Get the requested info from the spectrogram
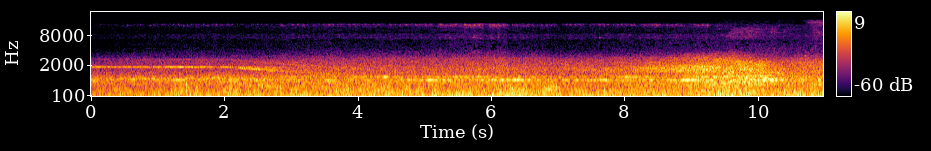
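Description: Street traffic heard from a moving bicycle: a low, even road rumble with a steady thin whine, swelling louder near the end as a vehicle comes closer.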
